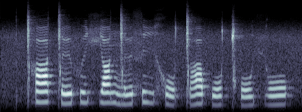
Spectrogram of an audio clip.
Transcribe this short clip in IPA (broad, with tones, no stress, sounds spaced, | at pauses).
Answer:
ǀʰ a˦˥ ǀ e˨˦ f ɪ˦˥ ç a˦˥ ŋ͡ǀ ɪ˨˦ s i˥˧ x o˧˩˧ ɡ͡ǀ a˦˥ f o˨˦ ǀʰ o˨˦ ç o˦˥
